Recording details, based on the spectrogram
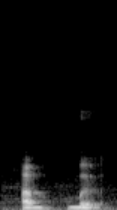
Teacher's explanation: Bunyi huruf ba apalagi ketika disukunkan itu dia akan memantul. Ya, ketika kita rapatkan ya, yang merupakan hakikat sukun itu harusnya beradu ab, tapi ya, dari beradu itu dia berbalik untuk memantul. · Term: qalqalah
